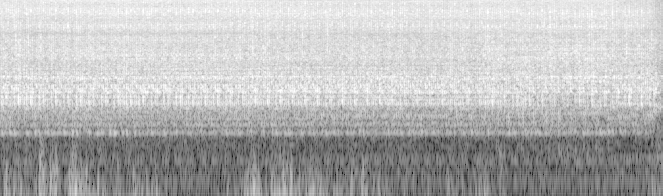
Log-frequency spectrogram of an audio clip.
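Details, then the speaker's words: Holden VZ Commodore ex-police car, owner suspects sludge since the previous owner kept adding oil. Loud, rough idle with an uneven clatter about twice a second plus extra noise that goes away after a restart; owner rules out the timing chain. Cause unconfirmed. "so someone just keeps putting oil in it to make the sound go away which it doesn't oh we got some extra noise now bonus noise bonus noise"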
